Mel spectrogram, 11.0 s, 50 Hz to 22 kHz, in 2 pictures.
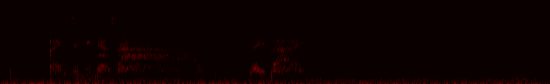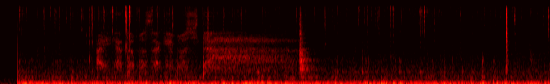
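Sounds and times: soft hiss: 0:00.0 - 0:11.0
fire crackling and popping: 0:05.6 - 0:11.0
wood fire rumbling: 0:05.7 - 0:11.0.

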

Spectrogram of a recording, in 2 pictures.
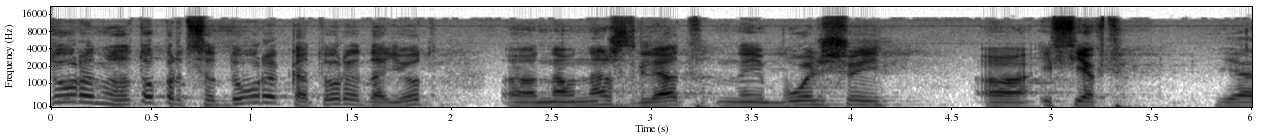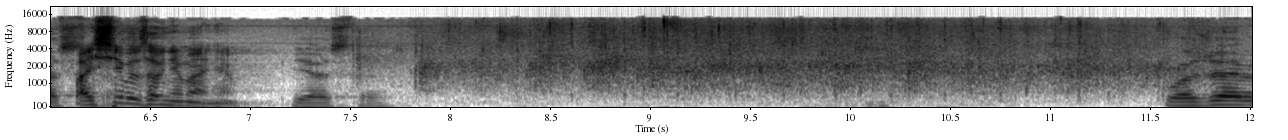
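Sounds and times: audience applauding: 0:07.8 - 0:12.0.

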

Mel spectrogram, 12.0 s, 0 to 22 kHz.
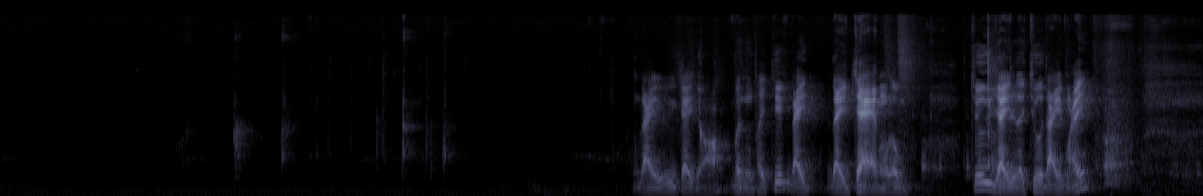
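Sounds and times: low steady hum: 0:00.0 - 0:08.4
syringe squirts and clicks: 0:01.8 - 0:04.9.

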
